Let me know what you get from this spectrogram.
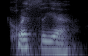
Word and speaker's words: Kwesia: And how do you pronounce it? – Kwesia.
